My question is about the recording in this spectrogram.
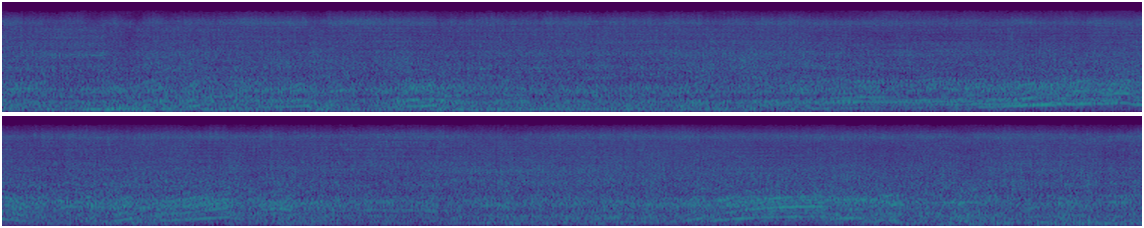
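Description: Several demolition derby car engines running and revving together in a constant loud din, their pitch rising and falling again and again.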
